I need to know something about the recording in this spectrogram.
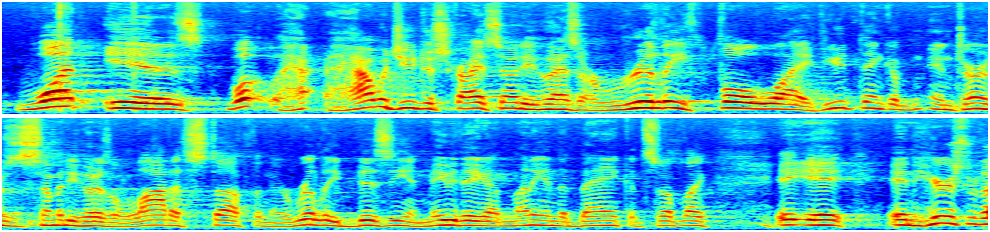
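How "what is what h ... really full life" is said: higher and louder mock coworker asking; lively imitation of a curious coworker; coworker's question. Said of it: "at work were to say to you".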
